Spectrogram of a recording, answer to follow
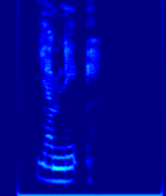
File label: "yabni", tlacochahuaya; yabni (árbol)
